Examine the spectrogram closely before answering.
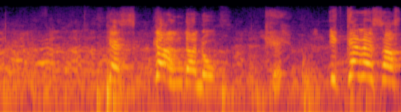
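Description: A woman on stage cries out dramatically.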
